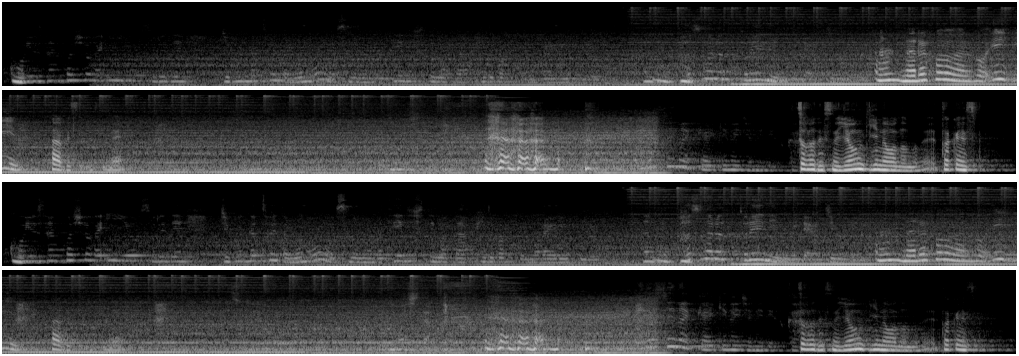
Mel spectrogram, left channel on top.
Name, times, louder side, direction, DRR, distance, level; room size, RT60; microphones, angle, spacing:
voice 1, 0.0-6.0 6.4-8.7 10.3-10.6 11.7-12.0 12.4-13.1 13.9-15.0 15.3-15.6 16.5-18.2, right 1 dB, 75° right, 8 dB, 0.8 m, -36 dB
sound 1, 0.9-16.7, equal, 5° left, 0.7 m, -34 dB
sound 2, 6.2-15.4, right 3 dB, 45° right, 4.1 m, -42 dB
voice 2, 6.5-6.9 8.7-10.4 10.6-11.4 15.0-16.1 18.1-19.9, left 4 dB, 45° left, 15 dB, 0.3 m, -22 dB
sound 3, 7.3-13.2, equal, 10° right, 2.3 m, -32 dB
15.5 x 8.9 x 4.1 m, 1.4 s
head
